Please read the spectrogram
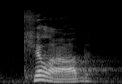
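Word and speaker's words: Chileab: And unto David were sons born in Hebron, and his first was Amnon of Ahinoam, the Jezreelitess, and his second, Kilab, that's really how you say it, I guess. That's what they tell me anyway,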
